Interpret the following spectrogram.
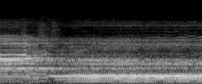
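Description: Male gospel vocal group singing unaccompanied in close harmony, holding long chords. About half a second in they move to a new, lower chord and sustain it.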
